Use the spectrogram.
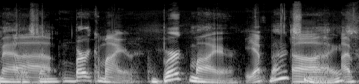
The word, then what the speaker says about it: Birkmire: Birkmire. Birkmire. Yep. That's nice. I've heard a lot of different, pronunciations. Birkmire. The mire of Birk.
